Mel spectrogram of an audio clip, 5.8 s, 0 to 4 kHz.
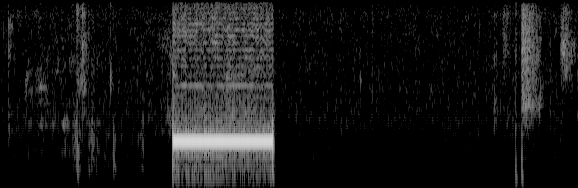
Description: Ringback tone (Europe, 425 Hz).
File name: out- -2053- - - .16693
